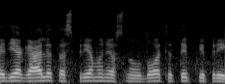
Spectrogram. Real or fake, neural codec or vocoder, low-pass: real; none; 14.4 kHz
